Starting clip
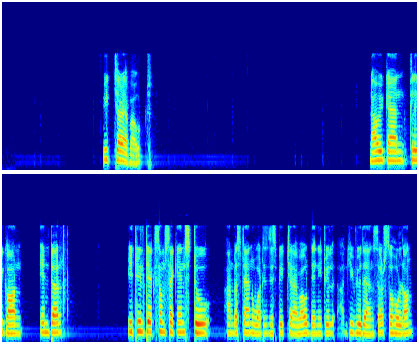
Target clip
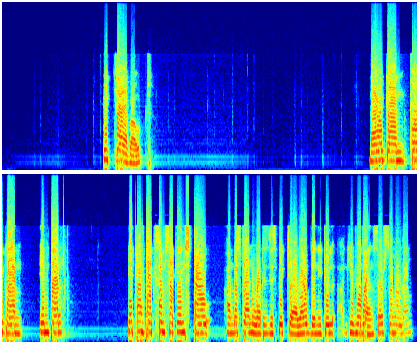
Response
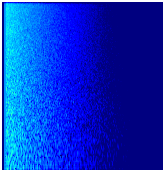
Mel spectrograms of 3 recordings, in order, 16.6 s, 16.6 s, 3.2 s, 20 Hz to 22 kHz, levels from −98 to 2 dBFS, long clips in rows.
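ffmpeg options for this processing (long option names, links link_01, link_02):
-af "aeval=exprs='0.0531*(abs(mod(val(0)/0.0531+3,4)-2)-1)':channel_layout=same,dynaudnorm=framelen=210:gausssize=9:maxgain=16dB,volume=3dB"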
